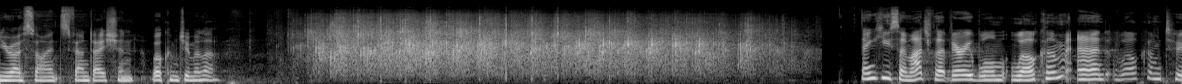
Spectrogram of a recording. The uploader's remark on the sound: With thanks to UNSW Centre for Ideas . This event was recorded on Thursday 10 November 2022 at The Capitol.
